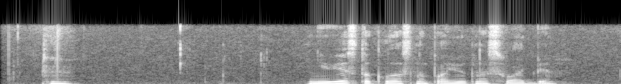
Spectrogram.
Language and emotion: Russian, neutral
